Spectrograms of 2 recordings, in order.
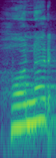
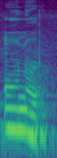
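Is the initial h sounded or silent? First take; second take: sounded; silent. First: The word begins with a sounded h. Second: The word begins with a vowel, h silent. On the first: The speaker calls it wrong. "हम इसका pronunciation हॉनर ऐसे नहीं करते" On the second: The speaker calls it right. "तो यहाँ पे यच हो गया साइलेंट"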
